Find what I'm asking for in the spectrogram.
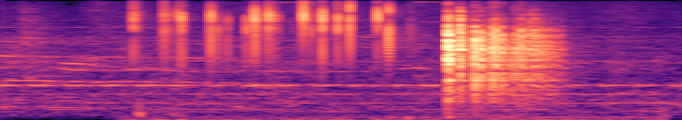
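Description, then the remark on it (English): Dice clatter across a hard surface in a quick run of sharp clicks, ending in a louder, denser rattle as they settle; this is the sixth roll, and it lands on a five. It is fairly quiet, and no one speaks. “Dice roll number six.”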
